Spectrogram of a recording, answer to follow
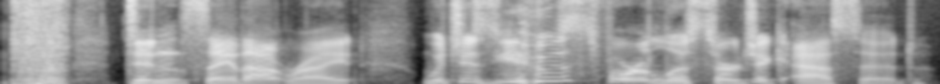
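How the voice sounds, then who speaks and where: A woman co-hosting a podcast in casual, jokey chat, informal and quick to laugh. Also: a little high, sing-song, smooth, no room sound, clean studio sound. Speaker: podcast co-host. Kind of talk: casual comedic chat with a prepared list.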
